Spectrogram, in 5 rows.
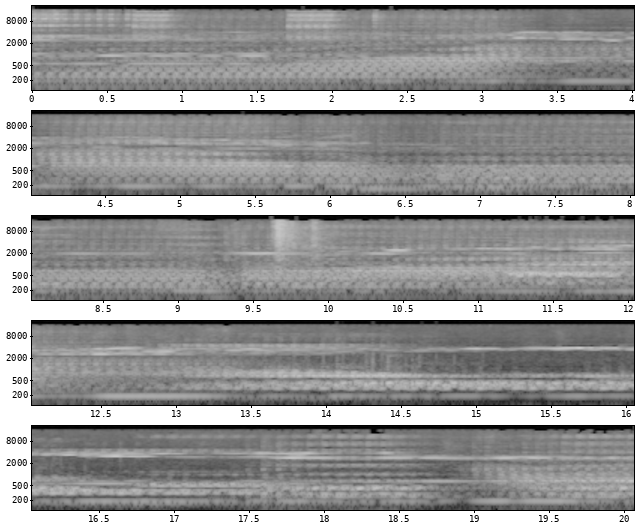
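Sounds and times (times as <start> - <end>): electroacoustic double bass drone: 0.0 - 20.0
low rumble: 4.8 - 12.7.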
